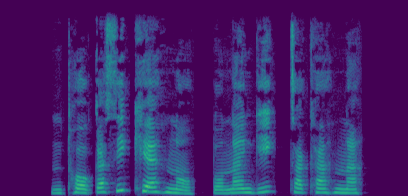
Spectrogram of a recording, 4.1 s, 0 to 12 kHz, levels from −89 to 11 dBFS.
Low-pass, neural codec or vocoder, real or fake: 10.8 kHz; vocoder, 44.1 kHz, 128 mel bands every 256 samples, BigVGAN v2; fake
